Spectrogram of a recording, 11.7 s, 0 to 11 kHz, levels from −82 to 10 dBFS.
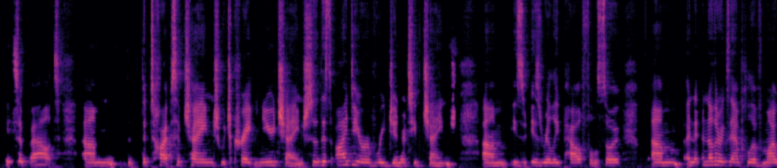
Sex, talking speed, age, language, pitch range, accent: female, 150 wpm, 30-49, English, 195-245 Hz, Australian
